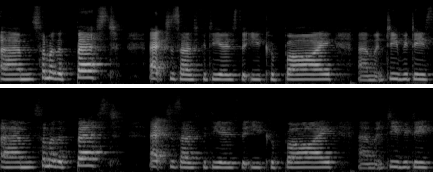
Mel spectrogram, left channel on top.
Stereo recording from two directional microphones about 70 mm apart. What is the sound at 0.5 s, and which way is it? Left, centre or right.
A woman's voice, left.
